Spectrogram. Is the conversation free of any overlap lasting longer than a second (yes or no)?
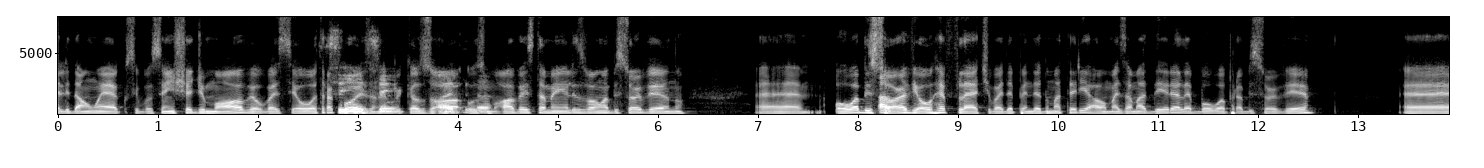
no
